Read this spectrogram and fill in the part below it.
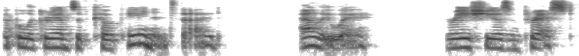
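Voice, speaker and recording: A woman's voice: mid-range voice, fairly even intonation, moderate pace. A woman reading out scripted stage directions as the narrator of a screenplay table read.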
